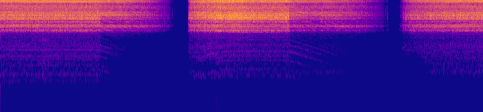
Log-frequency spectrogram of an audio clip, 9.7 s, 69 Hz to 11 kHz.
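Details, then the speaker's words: Vintage 1960s Veron Caribbean Coaster model boat electric motor with prop shaft, run on a 7V LiPo after oiling: high whine runs forward, then restarts at lower pitch in reverse, about half the forward speed; reversing lever fails on a 6V battery. "you can hear that the reverse is about half the speed of the forward"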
